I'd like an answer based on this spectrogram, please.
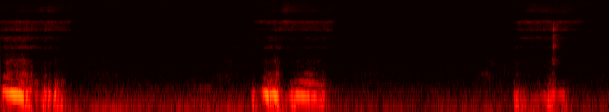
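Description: Three rattling, throaty snores a couple of seconds apart with quiet gaps between; ordinary snoring.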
